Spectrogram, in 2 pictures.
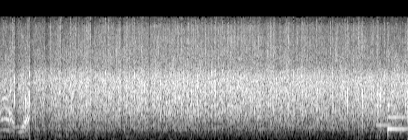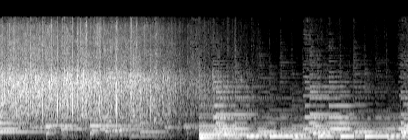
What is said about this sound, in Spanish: les pido un fuerte aplauso para recibirla.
